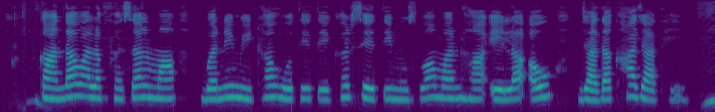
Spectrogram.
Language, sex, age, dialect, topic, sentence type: Chhattisgarhi, female, 18-24, Central, agriculture, statement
